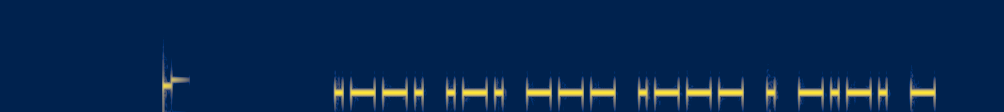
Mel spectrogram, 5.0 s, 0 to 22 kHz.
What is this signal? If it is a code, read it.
Morse code, heard as a keyed tone, about 32 wpm, 700 Hz. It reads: PROJECT
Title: Sentences from Top 1400 Words - New Word Drill Alt - 30wpm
